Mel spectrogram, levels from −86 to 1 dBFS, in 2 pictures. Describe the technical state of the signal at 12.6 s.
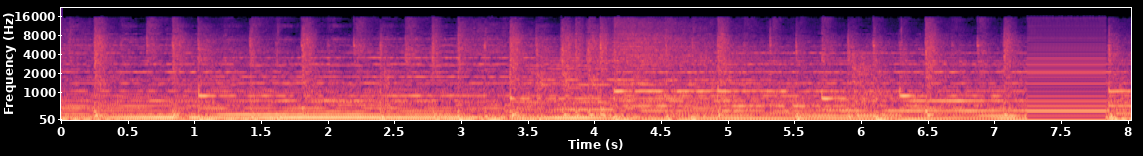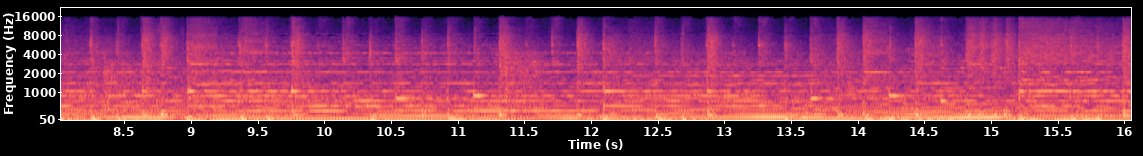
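At 12.6 s the signal is intact, with no dropout, distortion, clipping or other fault audible at that moment.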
